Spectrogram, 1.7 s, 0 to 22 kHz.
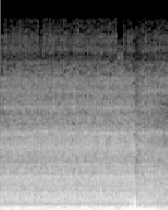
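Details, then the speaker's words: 1995 Honda Civic EG hatch, D15 engine, distributor just replaced for crank-no-start, warming toward operating temperature before setting timing: smooth even idle, steady low hum, idle just dropped a bit, no misses or ticks; normal idle. "I just heard it drop down a little bit more. Let's see where we're at. Look at that. It just dropped down"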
